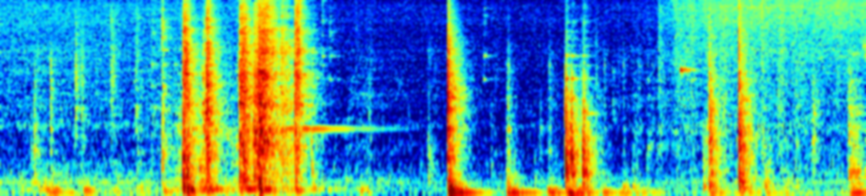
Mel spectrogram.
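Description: Dishes and cutlery set on a plate, with a series of sharp, close clinks and clatters of ceramic and metal arriving in irregular clusters separated by short quiet gaps.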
